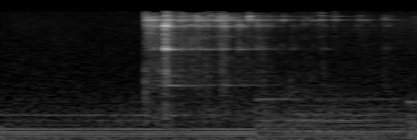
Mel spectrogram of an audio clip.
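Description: A putted golf disc strikes the hanging chains of a metal disc golf basket: one sharp metallic clink about two-thirds of a second in, then the chains jangle and ring for about half a second.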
